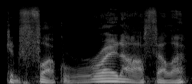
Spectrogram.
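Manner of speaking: slow, low and soft brush-off; mock dismissive. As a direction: drag out a mocking kiss-off under the breath. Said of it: "I was like".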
